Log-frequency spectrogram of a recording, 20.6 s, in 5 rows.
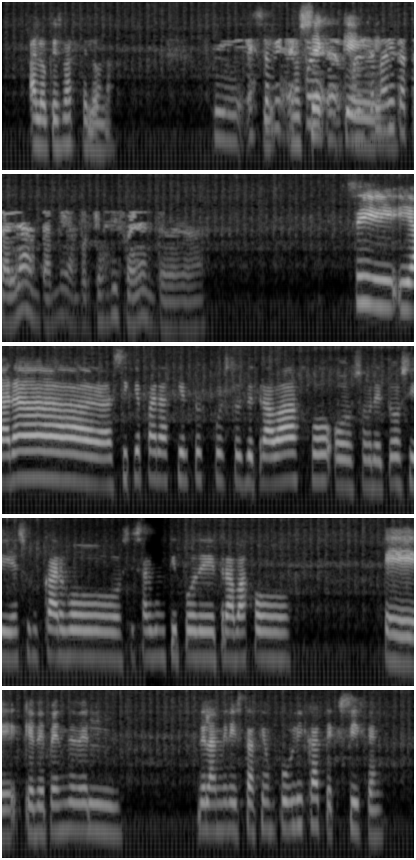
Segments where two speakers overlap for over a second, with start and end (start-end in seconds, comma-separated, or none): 2.6-3.8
